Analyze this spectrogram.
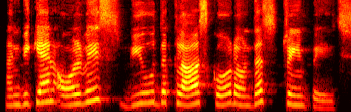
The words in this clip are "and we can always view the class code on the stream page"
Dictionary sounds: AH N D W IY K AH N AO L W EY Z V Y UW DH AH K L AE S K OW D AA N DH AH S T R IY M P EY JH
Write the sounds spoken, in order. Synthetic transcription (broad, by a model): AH N D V IY K AH N AO L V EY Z V Y UW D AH K L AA S K OW D AA N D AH S T R IY M P EY JH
